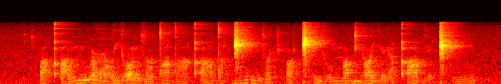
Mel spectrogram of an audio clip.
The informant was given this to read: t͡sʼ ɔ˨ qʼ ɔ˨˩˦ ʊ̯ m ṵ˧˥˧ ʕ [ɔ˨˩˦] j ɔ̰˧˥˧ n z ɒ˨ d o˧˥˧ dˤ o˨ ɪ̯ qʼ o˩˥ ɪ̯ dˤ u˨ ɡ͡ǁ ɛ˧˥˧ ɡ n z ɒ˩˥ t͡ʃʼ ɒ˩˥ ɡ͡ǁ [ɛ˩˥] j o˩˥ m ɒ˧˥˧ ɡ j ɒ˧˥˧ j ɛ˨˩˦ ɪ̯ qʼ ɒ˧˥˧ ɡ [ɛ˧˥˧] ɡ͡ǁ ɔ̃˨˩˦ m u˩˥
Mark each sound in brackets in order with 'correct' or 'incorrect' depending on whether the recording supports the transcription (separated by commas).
correct, correct, incorrect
